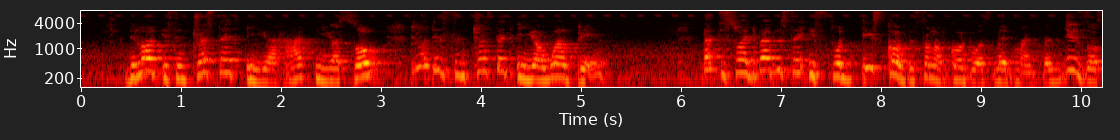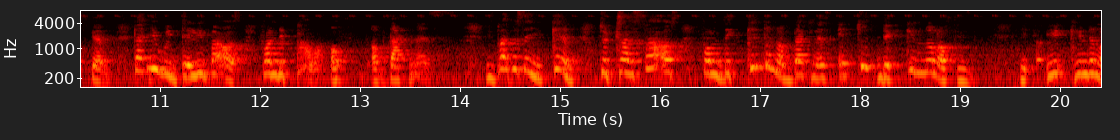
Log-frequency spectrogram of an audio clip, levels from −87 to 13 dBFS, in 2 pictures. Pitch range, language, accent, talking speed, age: 190-270 Hz, English, Nigerian, 185 wpm, 40-59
